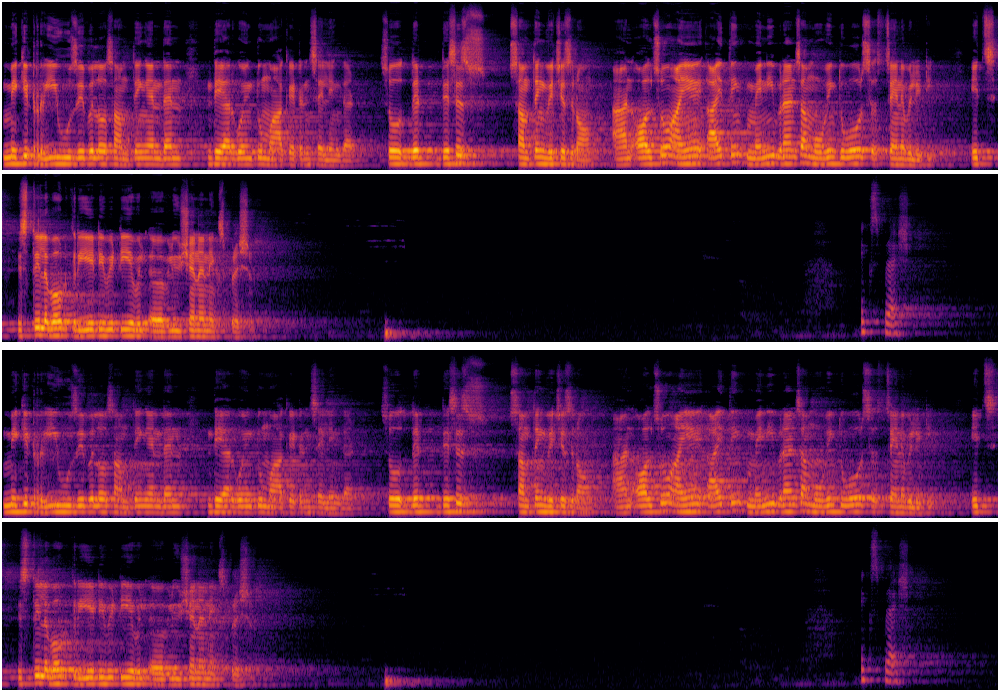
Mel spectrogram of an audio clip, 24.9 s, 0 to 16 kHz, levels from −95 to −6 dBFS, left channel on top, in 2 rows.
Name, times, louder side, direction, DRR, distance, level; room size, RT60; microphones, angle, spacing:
voice 1, 0.0-2.3 2.6-4.4 4.7-6.0 6.3-11.6 12.1-15.6 17.2-17.3, left 3 dB, 40° left, 10 dB, 0.7 m, -30 dB
voice 2, 22.5-22.9 23.2-23.8, left 2 dB, 10° left, 7 dB, 0.4 m, -48 dB
29.0 x 12.0 x 8.5 m, 2.6 s
head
